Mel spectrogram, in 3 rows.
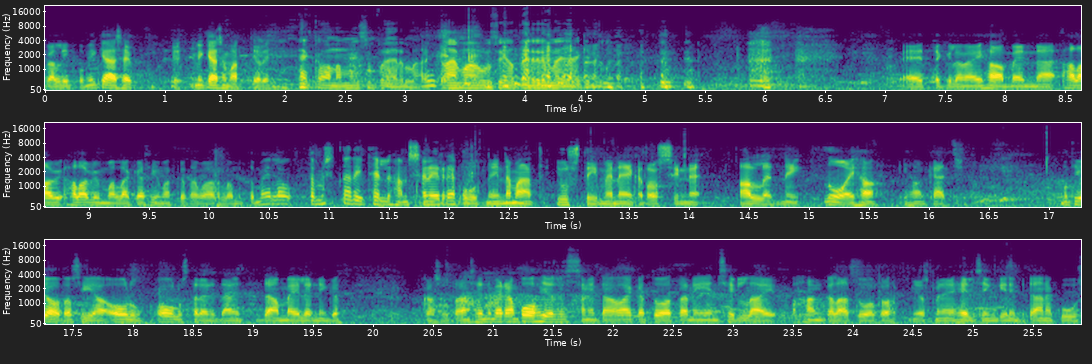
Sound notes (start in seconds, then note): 3.2 laughter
